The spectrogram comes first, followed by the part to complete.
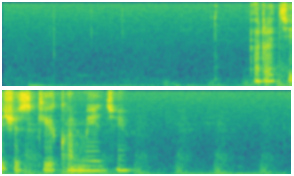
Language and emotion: Russian, sad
